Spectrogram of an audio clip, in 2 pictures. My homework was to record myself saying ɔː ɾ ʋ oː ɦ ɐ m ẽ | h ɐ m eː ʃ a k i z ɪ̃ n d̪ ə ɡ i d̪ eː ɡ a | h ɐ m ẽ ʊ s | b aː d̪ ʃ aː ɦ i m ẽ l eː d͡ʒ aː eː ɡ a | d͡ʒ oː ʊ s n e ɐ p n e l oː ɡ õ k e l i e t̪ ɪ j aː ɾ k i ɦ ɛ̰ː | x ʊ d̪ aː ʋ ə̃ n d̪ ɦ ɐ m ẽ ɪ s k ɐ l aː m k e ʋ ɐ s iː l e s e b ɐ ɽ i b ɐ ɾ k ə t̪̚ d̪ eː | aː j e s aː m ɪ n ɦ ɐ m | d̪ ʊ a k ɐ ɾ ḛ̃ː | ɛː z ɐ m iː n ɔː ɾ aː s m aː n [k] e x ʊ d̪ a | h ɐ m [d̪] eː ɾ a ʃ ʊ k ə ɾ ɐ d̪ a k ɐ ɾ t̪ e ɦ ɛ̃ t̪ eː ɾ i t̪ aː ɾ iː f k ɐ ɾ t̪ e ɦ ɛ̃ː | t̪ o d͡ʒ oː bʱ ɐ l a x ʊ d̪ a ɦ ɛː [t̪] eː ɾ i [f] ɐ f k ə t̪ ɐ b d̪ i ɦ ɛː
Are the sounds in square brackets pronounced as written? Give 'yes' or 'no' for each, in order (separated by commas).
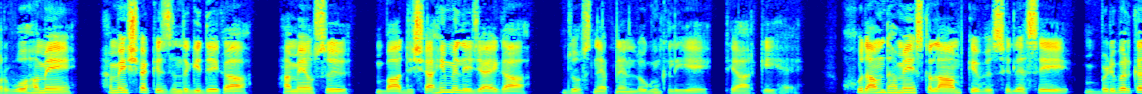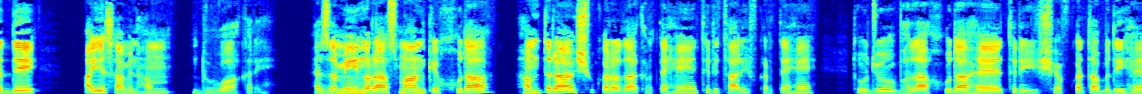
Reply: yes, no, yes, no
